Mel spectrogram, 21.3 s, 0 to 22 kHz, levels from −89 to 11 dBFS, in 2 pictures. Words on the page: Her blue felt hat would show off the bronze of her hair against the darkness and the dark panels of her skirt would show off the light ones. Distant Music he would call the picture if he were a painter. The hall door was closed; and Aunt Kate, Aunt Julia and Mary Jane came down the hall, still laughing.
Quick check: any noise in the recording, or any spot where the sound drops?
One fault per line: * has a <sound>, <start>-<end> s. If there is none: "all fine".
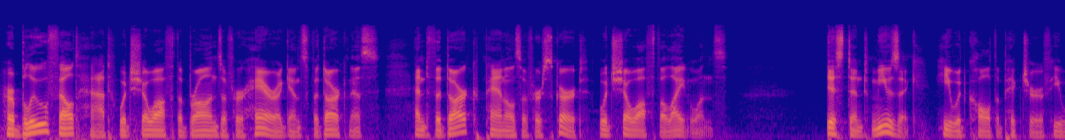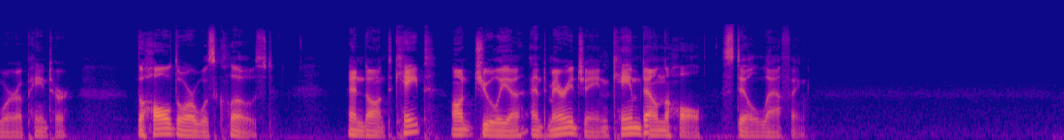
all fine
